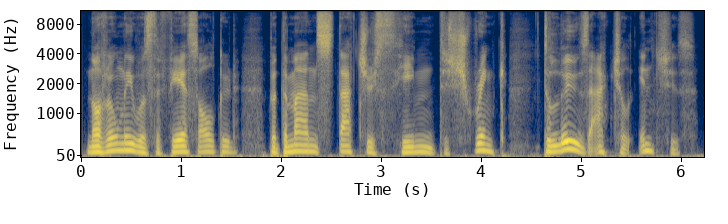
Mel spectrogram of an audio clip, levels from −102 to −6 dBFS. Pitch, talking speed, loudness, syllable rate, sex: 120 Hz, 165 wpm, -19 LUFS, 4.6 syllables/s, male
